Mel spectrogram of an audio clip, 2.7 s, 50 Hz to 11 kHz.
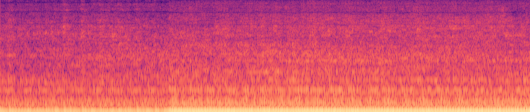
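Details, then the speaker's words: Rusty Toyota FJ40 with 77,000 miles, carbureted, running cold on choke: deep heavy throbbing idle that suddenly grows louder and boomier; owner suspects the carburetor needs a rebuild, or a vacuum leak plus an exhaust leak. "Because the carburetor probably needs a rebuild. Or we have a vacuum leak along with an exhaust leak."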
